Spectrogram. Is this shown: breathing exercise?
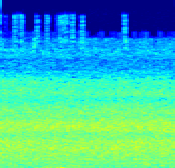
no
